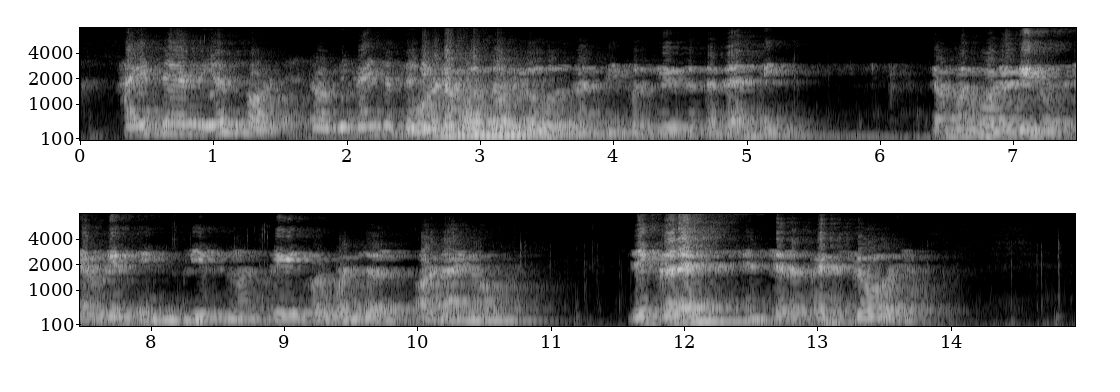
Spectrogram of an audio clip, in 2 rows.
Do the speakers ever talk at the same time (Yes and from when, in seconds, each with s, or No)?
Yes, from 2.3 s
